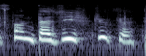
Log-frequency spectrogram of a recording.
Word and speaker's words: Fantasiestücke: Mais c'est pas mal du tout, Fantasiestücke. Et la pièce est Aufschwung.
